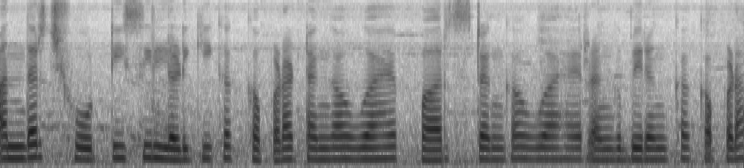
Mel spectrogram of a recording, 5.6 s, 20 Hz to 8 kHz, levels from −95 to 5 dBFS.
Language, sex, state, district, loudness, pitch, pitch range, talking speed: Hindi, female, Bihar, Saran, -16 LUFS, 195 Hz, 190-205 Hz, 180 wpm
